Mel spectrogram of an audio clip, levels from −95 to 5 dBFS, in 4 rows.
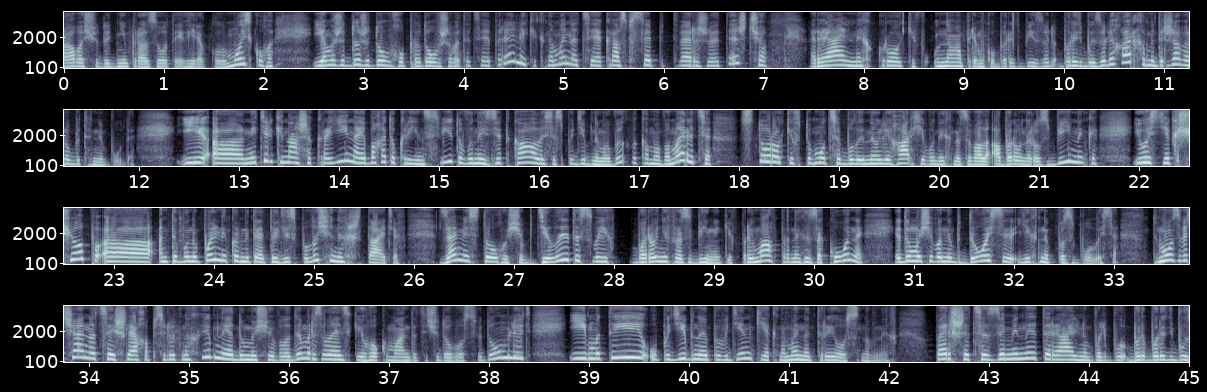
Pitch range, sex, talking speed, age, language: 190-255 Hz, female, 175 wpm, 20-39, Ukrainian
